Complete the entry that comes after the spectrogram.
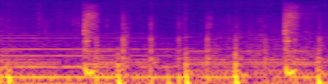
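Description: A cheese bread loaf, just released from its pan, is tapped on its underside, giving a series of dull, low thumps over faint background music. The loaf sounds hollow, like the previous one, indicating it is baked through and done.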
